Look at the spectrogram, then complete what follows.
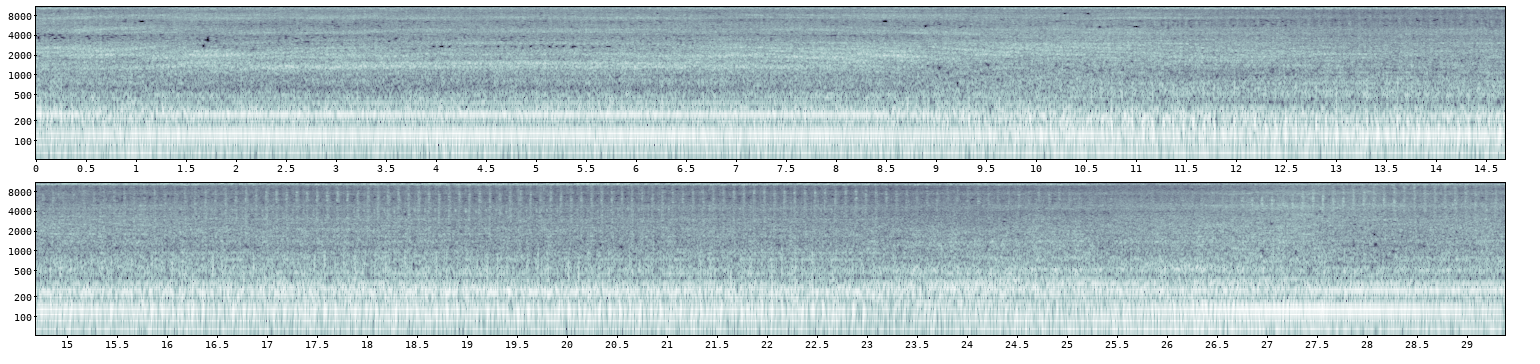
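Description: Five-lane N-fold (Z-fold) hand towel folding machine running at production speed: a steady mechanical hum with a low drone and a faint high whine.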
